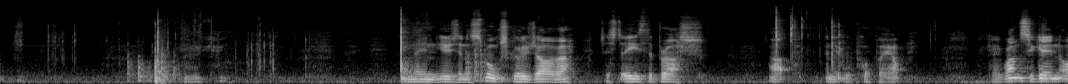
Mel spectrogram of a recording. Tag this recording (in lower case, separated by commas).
speech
